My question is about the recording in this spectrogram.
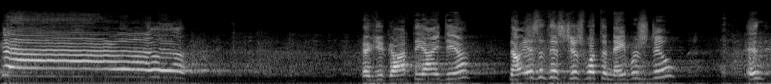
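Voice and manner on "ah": high furious scream; dad screaming. Retold or imitated. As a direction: scream like a dad at breaking point. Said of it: "Dad is screaming".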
